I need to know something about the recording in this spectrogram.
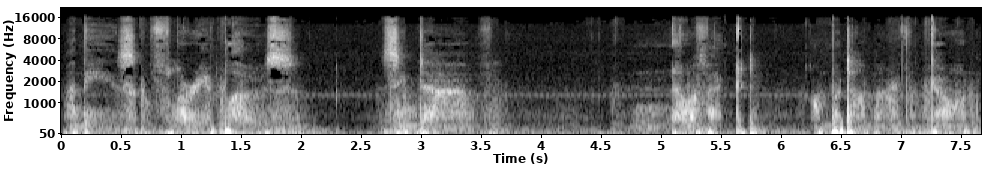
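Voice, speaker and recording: An ASMR host narrating in a hushed, breathy, unvoiced whisper, slow and unhurried. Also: rough recording. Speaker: ASMR host recapping an anime series.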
